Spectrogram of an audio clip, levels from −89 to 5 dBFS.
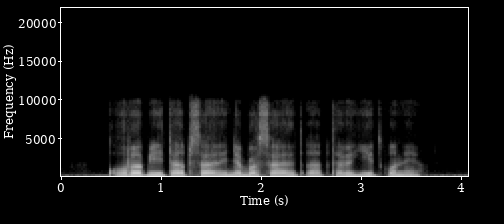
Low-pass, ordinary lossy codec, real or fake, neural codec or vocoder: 9.9 kHz; Opus, 24 kbps; fake; autoencoder, 22.05 kHz, a latent of 192 numbers a frame, VITS, trained on many speakers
